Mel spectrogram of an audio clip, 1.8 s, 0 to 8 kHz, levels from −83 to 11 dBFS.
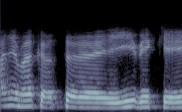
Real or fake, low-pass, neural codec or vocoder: real; 7.2 kHz; none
